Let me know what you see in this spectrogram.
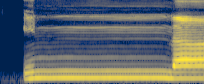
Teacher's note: نون مشدد ہے، اس پہ ہم غنہ کریں گے 2 سیکنڈ کا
